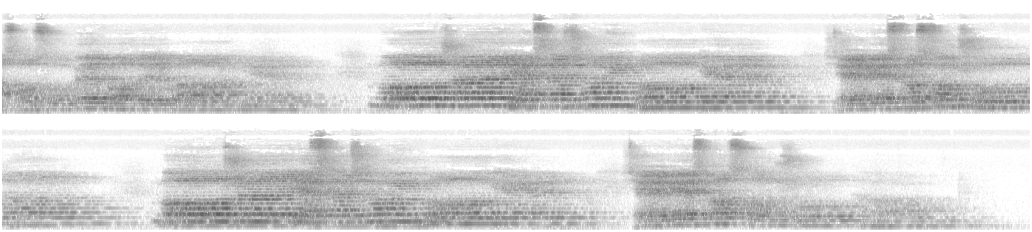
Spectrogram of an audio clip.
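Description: Men's voices singing a liturgical hymn or chant in five long phrases, with a short break between each.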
